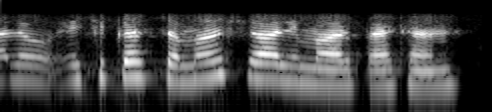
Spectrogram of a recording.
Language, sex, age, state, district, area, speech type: Kashmiri, female, 30-45, Jammu and Kashmir, Srinagar, urban, conversation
